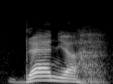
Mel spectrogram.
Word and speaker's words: Dania: and I said, man, how do you pronounce your name? And he's like, Danya, or Danya.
